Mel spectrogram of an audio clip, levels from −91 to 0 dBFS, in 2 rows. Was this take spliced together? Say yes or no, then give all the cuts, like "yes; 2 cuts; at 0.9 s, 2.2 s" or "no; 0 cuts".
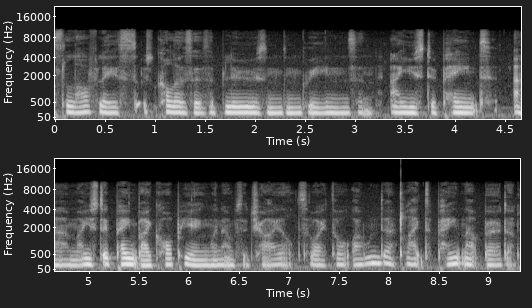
yes; 2 cuts; at 1.0 s, 2.3 s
